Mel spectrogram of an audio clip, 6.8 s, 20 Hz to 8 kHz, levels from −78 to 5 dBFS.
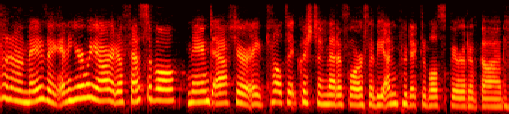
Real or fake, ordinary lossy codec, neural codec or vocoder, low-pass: fake; AAC, 48 kbps; codec, 32 kHz, 1.9 kbps, SNAC; 7.2 kHz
